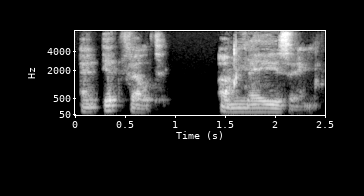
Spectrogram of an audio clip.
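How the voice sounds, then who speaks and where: A man's voice: lowish voice, fairly even intonation, slow pace, mellow, echoey room, dull audio. A man reading a picture book to young children as its author, in a singsong, inviting way with questions for listeners.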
